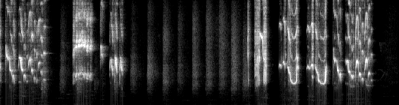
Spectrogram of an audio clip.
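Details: Orange-headed thrush song, ngeplong style, for tutoring a caged thrush that has gone quiet: jumbled high chirps and a few soft ticking notes, ending in loud, varied, swooping whistled phrases.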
